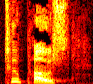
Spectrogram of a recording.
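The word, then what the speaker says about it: tupos (τύπος): That word pattern there is really a simple Greek word that that's pronounced tupos.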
